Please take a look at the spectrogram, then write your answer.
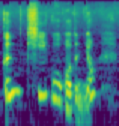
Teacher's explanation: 끊기고가 표준 발음이 되는 과정은 거센 소리 되기를 통해서 표준 발음이 되었습니다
